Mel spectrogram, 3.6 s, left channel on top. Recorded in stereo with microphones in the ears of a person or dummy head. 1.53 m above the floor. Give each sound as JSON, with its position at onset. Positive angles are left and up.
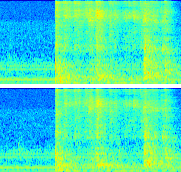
{"t": 1.1, "sound": "writing", "side_deg": 15, "distance_m": 1.8}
